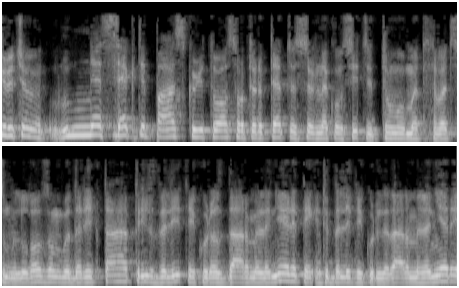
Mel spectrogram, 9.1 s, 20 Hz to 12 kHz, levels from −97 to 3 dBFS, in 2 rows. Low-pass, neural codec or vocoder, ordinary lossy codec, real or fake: 10.8 kHz; codec, 24 kHz, 0.9 kbps, WavTokenizer, medium speech release version 1; MP3, 32 kbps; fake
